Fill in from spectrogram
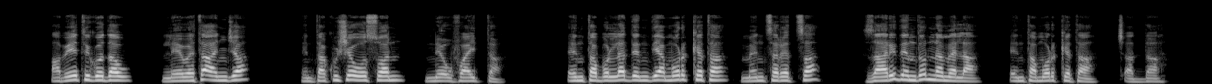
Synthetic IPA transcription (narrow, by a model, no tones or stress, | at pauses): ʔɐbe̞ːt̪ɪɡɔd̪ɐw | le̞ːwɛt̪ɐːnd͡ʒɐ | ʔɪnt̪ːɐkʊʃɛo̞ːsʊwɐnː | ɛʊfɐjt̪ːɐ | ʔɪnt̪ːɐbɔlːɐd̪ɛnd̪ɪjaːmɔɾkːɛt̪ɐmɛnt͡sːɛɾɛt͡sːɐ | zaːɾɪd̪ɛnd̪ɔnːɐmɛlɐ | ʔɪnt̪ːɐmɔɾkːɛt̪ɐ | t͡ʃʼɐd̪ːɐ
